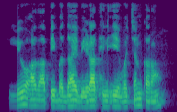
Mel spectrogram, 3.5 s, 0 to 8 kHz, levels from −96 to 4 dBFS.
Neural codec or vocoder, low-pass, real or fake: none; 7.2 kHz; real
